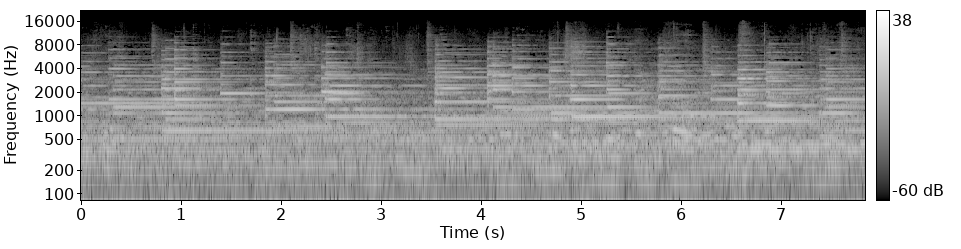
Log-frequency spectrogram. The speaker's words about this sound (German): Dem Rathaus gegenüber der schlanke Turm der New Kirk, der neuen Kirche mit Glockenspiel.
